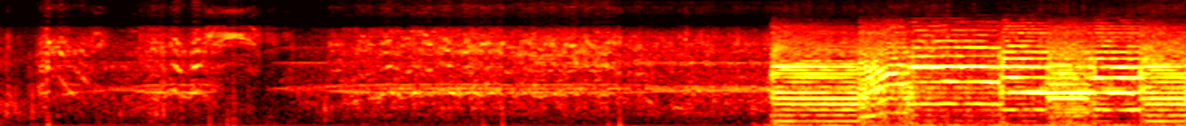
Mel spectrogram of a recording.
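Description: A faint electric-motor whine from RC scale crawlers driving through a puddle grows slowly louder. About four seconds in, electric-guitar rock music starts abruptly and becomes by far the loudest sound.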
